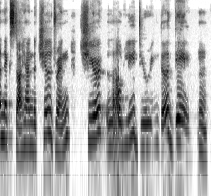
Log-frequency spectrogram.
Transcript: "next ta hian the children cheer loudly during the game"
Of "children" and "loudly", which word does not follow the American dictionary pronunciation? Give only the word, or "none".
none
